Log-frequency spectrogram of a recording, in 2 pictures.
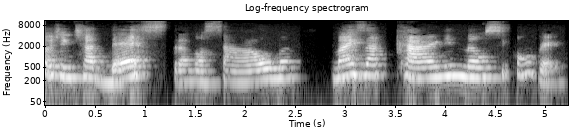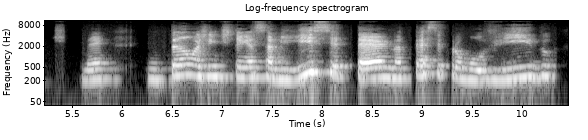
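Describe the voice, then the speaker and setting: High-voiced mother telling stories. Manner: lively storyteller, laughs often, voice rising with emotion. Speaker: mother and guest. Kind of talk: casual testimony in an interview.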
